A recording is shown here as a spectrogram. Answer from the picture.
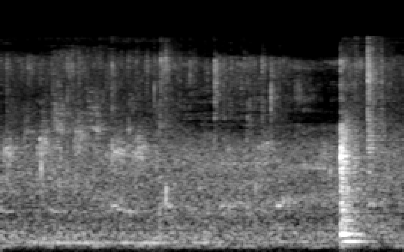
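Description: Water pattering and trickling steadily, with scattered small drips, and one sudden loud knock near the end.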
